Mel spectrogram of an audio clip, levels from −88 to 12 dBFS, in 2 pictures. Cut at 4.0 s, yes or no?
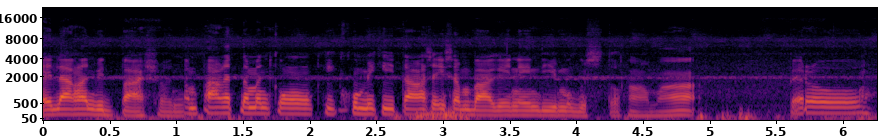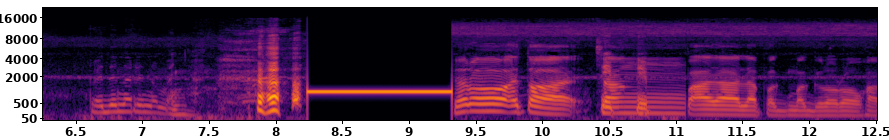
no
